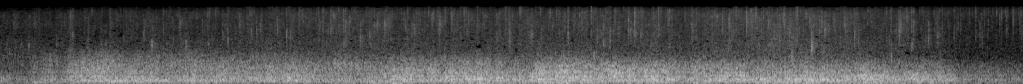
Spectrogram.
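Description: Rain falling with a long rumble of thunder, which swells about half a second in and dies away near the end.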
